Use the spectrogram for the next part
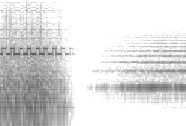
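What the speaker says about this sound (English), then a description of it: "The phone rang." A telephone bell rings once in a sharp burst, then after a brief pause a softer electronic tone rings out and sustains, loud and close, with no voices.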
